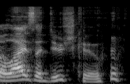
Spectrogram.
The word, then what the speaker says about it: Eliza Dushku: El Elsa Dushku? I don't know. Soul Survivor's wrong turn. – Oh, you're talking about Eliza Dushku. – Yeah, Dushku, that is.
